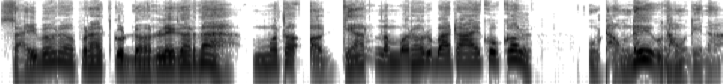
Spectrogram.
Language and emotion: Nepali, fearful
